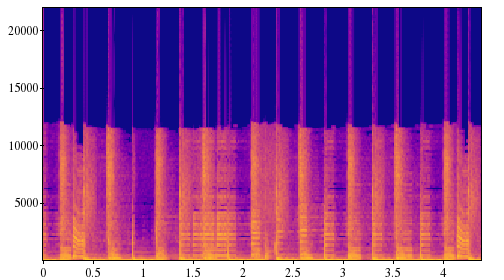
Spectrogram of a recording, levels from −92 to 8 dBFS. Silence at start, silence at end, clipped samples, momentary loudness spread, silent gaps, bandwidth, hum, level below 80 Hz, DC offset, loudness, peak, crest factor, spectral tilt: 0 s; 0 s; 0.2%; 3 LU; none; 12.5 kHz; none; -12 dBFS; under 0.1%; -10 LUFS; 0 dBFS; 8 dB; -4 dB/octave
